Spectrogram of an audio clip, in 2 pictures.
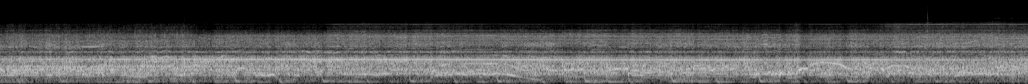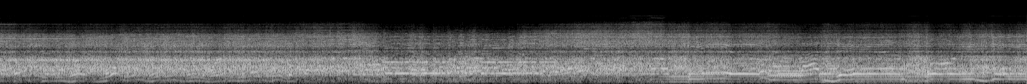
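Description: AM reception from a Sony TFM-1000W portable radio's speaker while the dial is tuned: steady static and hiss with thin whistling tones, sliding tones and weak, garbled station audio. This is typical of distant stations heard through interference while AM DXing.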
